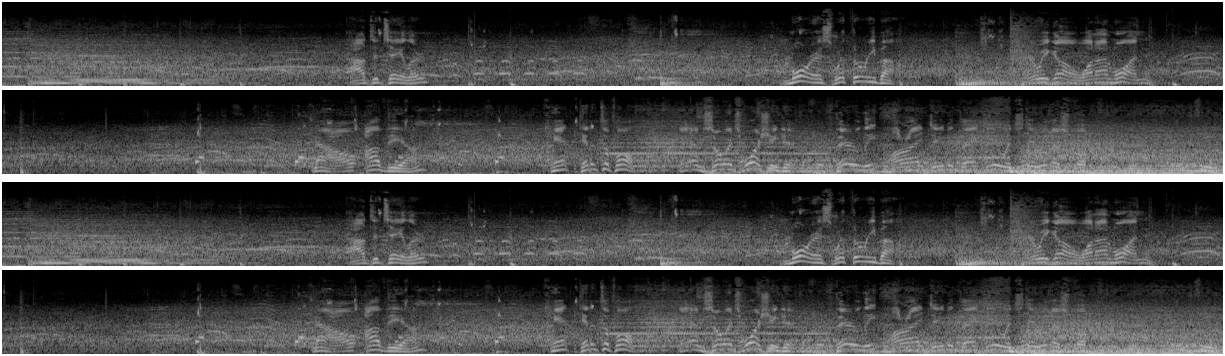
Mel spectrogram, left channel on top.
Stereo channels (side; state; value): both; identical; correlation 1.00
